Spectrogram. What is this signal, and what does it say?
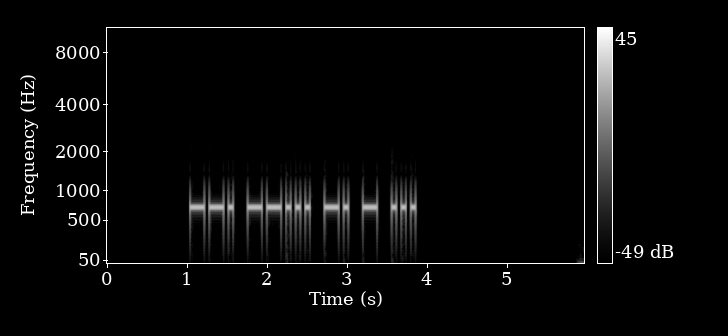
Morse code, heard as a keyed tone, about 20 wpm, 700 Hz. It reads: G7NTS
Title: DXCC-100 Call Signs - 5 Characters - 20wpm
